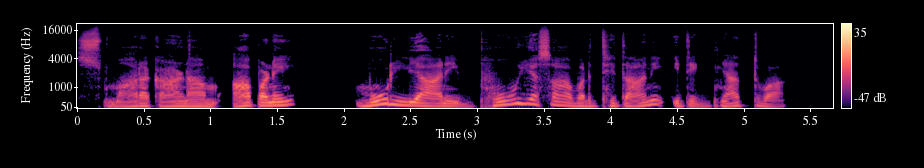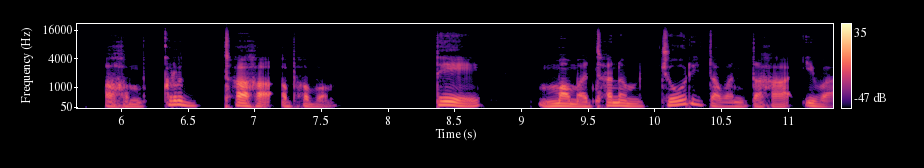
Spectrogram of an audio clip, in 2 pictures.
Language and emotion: Sanskrit, sad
